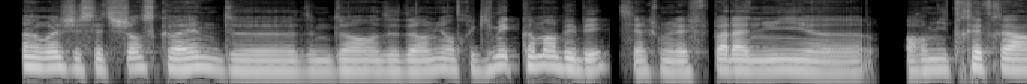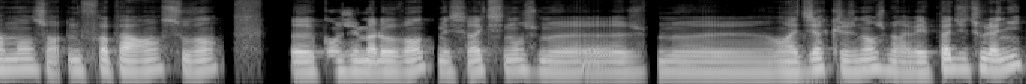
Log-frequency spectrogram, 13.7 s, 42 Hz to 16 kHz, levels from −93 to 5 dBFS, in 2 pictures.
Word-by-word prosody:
Ah 145 -1 +5
ouais, 140 +1 +4
j'ai 135 -2 -2
cette 120 -1 -1
chance 140 +1 0
quand 135 -2 -1
même 135 0 +3
de 115 -1 -1
de 110 - -6
me 115 0 0
de 110 0 -2
dormir 115 +3 +1
entre 115 -1 -6
guillemets 145 +6 0
comme 155 -1 +1
un 155 - +5
bébé, 125 0 +1
c'est-à-dire 110 +1 -4
que 105 - -13
je - - 0
me 110 - +1
lève 105 -1 -2
pas 120 -1 +4
la 115 -1 +6
nuit, 115 +1 0
heu, 105 -1 -2 0.3
hormis 115 +2 0
très, 135 +4 +2
très 130 -1 +1
rarement, 120 +1 +4
genre 120 - -4
1 115 - -3
fois 115 0 0
par 110 -2 +4
an, 120 +2 0
souvent, 115 0 -2 0.5
heu, 105 0 +3
quand 110 +1 -4
j'ai 110 0 -1
mal 105 -1 +4
au 110 -1 +3
ventre. 120 +6 +1
Mais 105 - -2
c'est 105 - -10
vrai 110 +1 +1
que 115 - -11
sinon 115 +1 -3
je 115 -2 -8
me 105 -1 -2
je 100 0 -9 0.2
me, 105 - -4
heu, 100 -1 -5
on 105 - -3
va 105 -1 +2
dire 125 +5 0
que, 115 - -3
non, 120 +3 +1
je 125 - -6
me - - +1
réveille 100 -1 0
pas 125 +5 +3
du 125 0 -3
tout 130 +1 -1
la 115 - +5
nuit, 155 +7 -1
115 Hz, 285 wpm, -23 LUFS, 105-125 Hz, 0.5 s, la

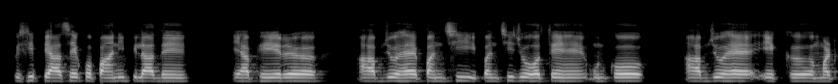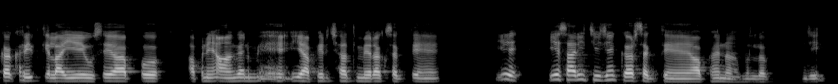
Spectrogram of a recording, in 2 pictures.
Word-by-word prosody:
किसी 165 +3 -3
प्यासे 165 +1 +3
को 170 0 -1
पानी 155 +2 +1
पिला 160 -1 +2
दें 155 0 -1 0.5
या 155 -1 +3
फिर 160 0 +2 0.8
आप 155 0 +2
जो 165 -1 +2
है 160 0 +6
पंछी 160 +1 -1
पंछी 160 +2 -2
जो 170 -1 +1
होते 160 +1 +3
हैं, 155 0 -1
उनको 160 +1 0 0.6
आप 155 -1 +1
जो 165 - +3
है 160 0 +6 0.3
एक 160 - -7 0.3
मटका 165 +3 +2
ख़रीद 165 -3 -3
के - - -1
लाइए, 150 0 +3
उसे 150 +1 -1
आप 150 0 -2 0.5
अपने 155 +1 -4
आँगन 160 +2 -1
में 160 0 -6
या 155 -2 +4
फिर 165 -1 -4
छत 155 0 -1
में 150 -1 0
रख 150 -1 +1
सकते 145 +2 -5
हैं। 140 0 -7 0.6
ये 455 -4 -1 0.3
ये 230 - +2
सारी 215 +2 +3
चीज़ें 205 +1 -3
कर 175 -3 +3
सकते 145 +1 -5
हैं 135 0 -2
आप, 130 0 0
है 150 - -3
ना? 135 -5 -6
मतलब 130 -1 -9 0.3
जी। 135 +1 -10
155 Hz, 175 wpm, -24 LUFS, 150-165 Hz, 0.8 s, है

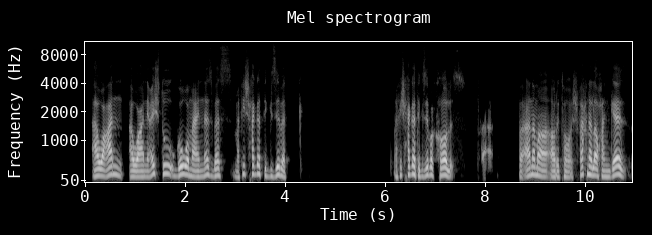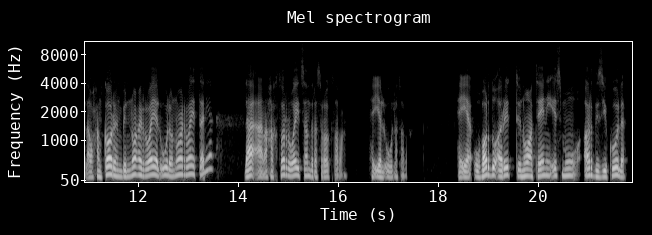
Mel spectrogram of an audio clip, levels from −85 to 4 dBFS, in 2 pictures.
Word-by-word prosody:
أو 155 +2 +4
عن 175 +1 +1
أو 135 0 +4
عن 135 0 +2
عيشته 200 +5 -1
جوّه 180 +4 +4
مع 140 -3 +1
الناس 155 +4 -3
بس، 165 +1 -3
مافيش 145 +9 -8
حاجة 200 0 0
تجذبك. 165 - -1 2.1
ما - - -7
فيش 170 -1 -8
حاجة 190 +1 +2
تجذبك 170 +1 0
خالص، 165 -4 +1 1.0
ف - - -9
فأنا 170 +4 +1
ما 140 -5 +2
قريتهاش، 135 -1 -3
فإحنا 190 +2 0
لو 170 -3 +5
هنجاز 150 +5 +3
لو 125 - -5
هنقارن 155 +1 +3
بين 140 0 -1
نوع 180 0 +2
الرواية 175 +3 +3
الأولى، 170 -2 0
ونوع 175 +6 0
الرواية 190 +2 0
التانية، 280 - -4 0.6
لأ، - - +3
أنا - - -3
هاختار 180 +1 -2
رواية 160 +2 +2
ساندرا 155 -5 -5
سراج 65 - -5
طبعًا، - - -12 0.5
هي 135 - -2
الأولى 125 0 -5
طبعًا، - - -14 1.0
هي 130 - 0
وبرضه 155 +6 +3
قريت 170 +3 0
نوع 150 +1 +2
تاني 160 +4 -1
اسمه 160 0 -4
أرض 160 -2 +1
زيكولا. 135 +2 0
160 Hz, 140 wpm, -23 LUFS, 140-180 Hz, 2.1 s, لو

